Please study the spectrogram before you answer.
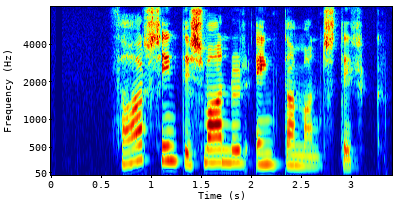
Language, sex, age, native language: Icelandic, female, 9, Icelandic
